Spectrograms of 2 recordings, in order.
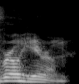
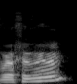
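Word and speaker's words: Rohirrim: Rings The War of rerum yeah I think you've said that wrong I think it's the war of rum yeah it's the that's the correct Elvin pronunciation I would hope the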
